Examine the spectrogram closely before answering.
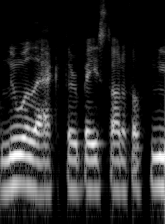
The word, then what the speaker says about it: Nooelec: Yeah, they Nuelec is spelled Nooelec.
